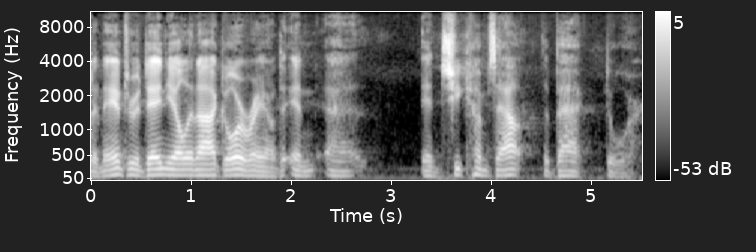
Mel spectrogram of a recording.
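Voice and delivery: ordinary talk, nothing marked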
